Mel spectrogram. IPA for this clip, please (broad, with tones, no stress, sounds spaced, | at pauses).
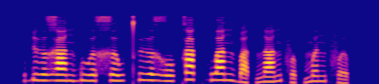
ɗ ɨ˧ ə̯ ɣ a˧ n ɓ u˧ ə̯ x ə˧ w t̪ʰ ɨ˧ ə̯ ɣ o˧ k a˦˥ k̚ h w a˧ n ɓ a˨˩ t̚ n a˨˦ n f ə˨˩ p̚ m ə˧ n f ə˨˩ p̚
